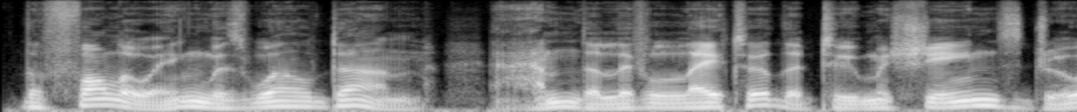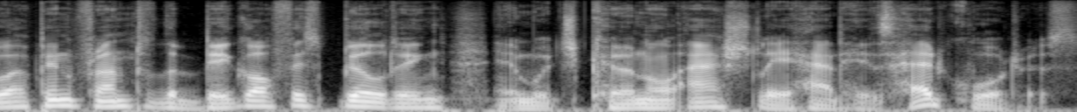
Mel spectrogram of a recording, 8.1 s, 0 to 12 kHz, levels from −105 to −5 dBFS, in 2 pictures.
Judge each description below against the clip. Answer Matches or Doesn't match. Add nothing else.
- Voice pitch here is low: Matches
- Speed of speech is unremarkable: Doesn't match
